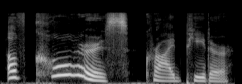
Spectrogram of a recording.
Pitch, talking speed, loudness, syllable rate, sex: 245 Hz, 100 wpm, -18 LUFS, 2.9 syllables/s, female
